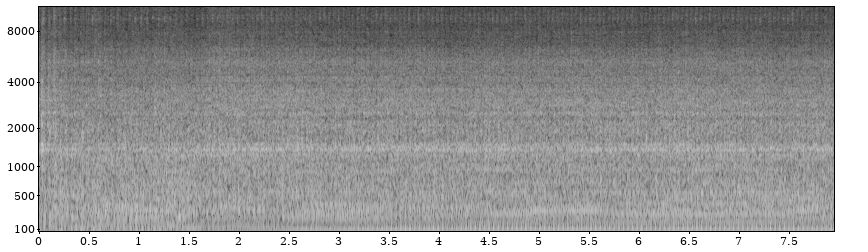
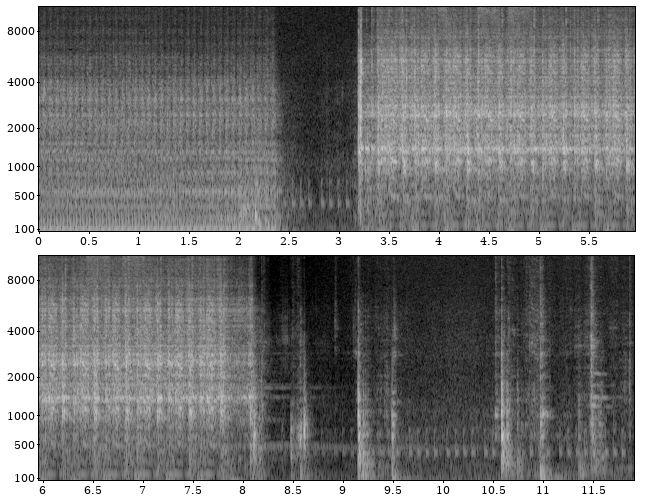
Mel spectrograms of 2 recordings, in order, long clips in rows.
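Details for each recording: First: 2005 Polaris Ranger 500 UTV after cleaning out and refitting a gasket: steady, even single-cylinder idle with a smooth low thump and no misses or knocks; engine running healthy. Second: 2005 Polaris Ranger 500 UTV non-runner, cranked in neutral: the starter spins at about three chuffs a second for five seconds, never catches, then just clicks, with no spark. The choke may have been on; a mechanical or electrical fault is suspected.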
